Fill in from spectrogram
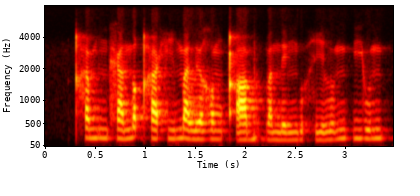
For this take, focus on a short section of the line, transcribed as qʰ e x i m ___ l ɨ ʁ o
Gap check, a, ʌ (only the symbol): a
